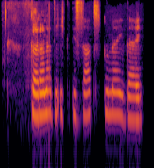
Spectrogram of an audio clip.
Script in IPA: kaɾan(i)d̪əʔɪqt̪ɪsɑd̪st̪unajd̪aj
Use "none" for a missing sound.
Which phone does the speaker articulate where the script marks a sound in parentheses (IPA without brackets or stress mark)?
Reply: a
